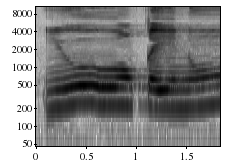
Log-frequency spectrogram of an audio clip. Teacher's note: Karena di akhir ayat atau di akhir kalimat, maka ini merupakan mad arid li sukun. Dibacanya boleh panjang 4 sampai 5 atau 6 harakah ya.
